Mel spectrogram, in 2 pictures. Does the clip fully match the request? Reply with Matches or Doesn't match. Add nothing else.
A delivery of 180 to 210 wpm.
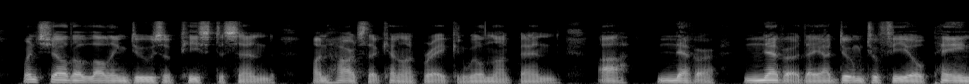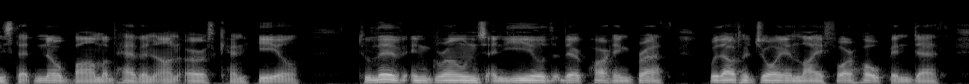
Doesn't match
